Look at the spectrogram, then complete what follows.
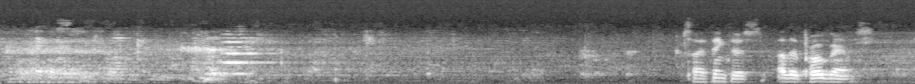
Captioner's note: devotees laugh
